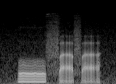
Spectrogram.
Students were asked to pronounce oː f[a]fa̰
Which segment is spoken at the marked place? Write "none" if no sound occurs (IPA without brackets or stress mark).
a̰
